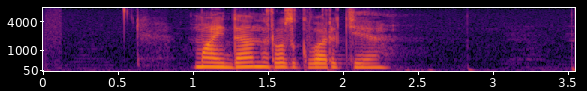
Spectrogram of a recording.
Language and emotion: Russian, neutral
